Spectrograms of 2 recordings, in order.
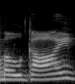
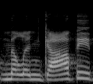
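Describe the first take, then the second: First: The name is said in its short local form. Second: The name is sounded out as it is spelled. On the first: "but we pronounce it" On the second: "It's spelt Millingavi"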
